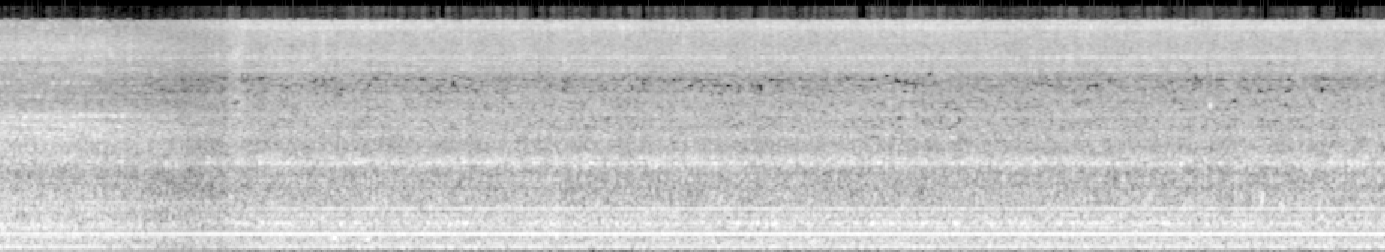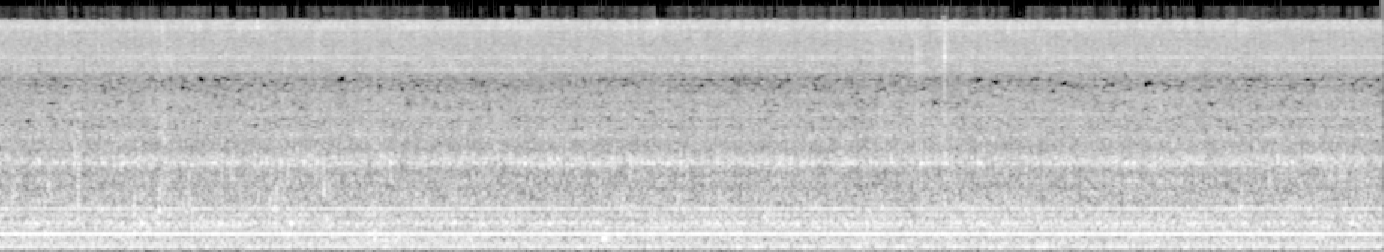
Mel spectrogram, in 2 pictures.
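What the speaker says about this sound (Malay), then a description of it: "Okey, mula-mula kita kena buang air." A pump drains water from a fish tank in a fish-rearing system, giving a steady, unbroken mechanical hum with a low drone that stays even throughout, with no voices.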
